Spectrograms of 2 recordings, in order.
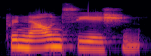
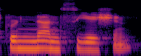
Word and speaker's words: pronunciation: said the word pronunciation oftentimes IV I hear people say it it has pronounced iation but in fact it should be pronounced as pronunciation so you could ask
